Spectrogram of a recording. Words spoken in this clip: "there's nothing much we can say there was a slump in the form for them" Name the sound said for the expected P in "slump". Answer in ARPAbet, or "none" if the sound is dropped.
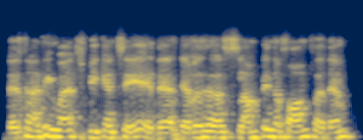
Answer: P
